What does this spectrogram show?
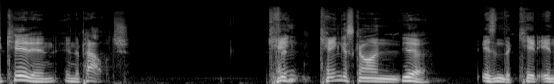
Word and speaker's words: Kangaskhan: you pronounce this Pokemon gangas Khan no the Pokemon Kangaskhan Kangaskhan yeah Kangaskhan is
